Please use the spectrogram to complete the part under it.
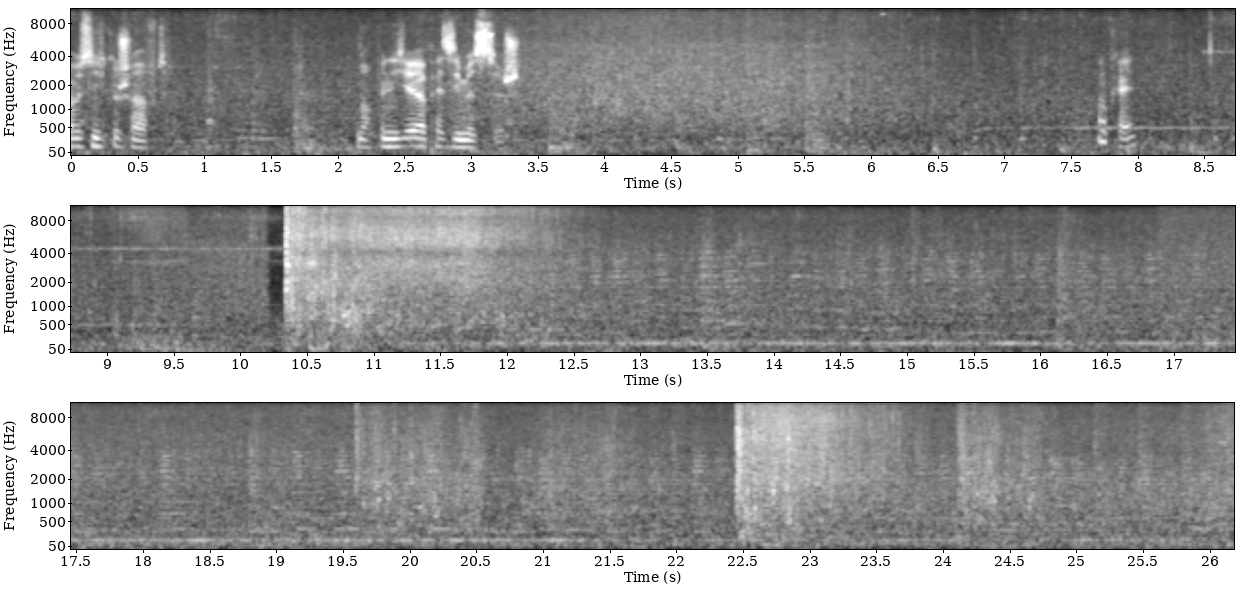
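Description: Water flows and splashes steadily in an echoing cave.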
